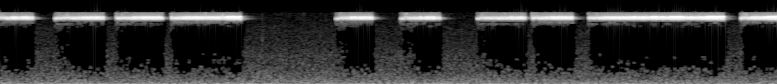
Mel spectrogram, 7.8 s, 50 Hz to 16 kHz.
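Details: Marsh bell cricket, recorded for the National Institute of Biological Resources in 2020: very high, pure ringing trills in bursts of half a second to about a second and a half, separated by short silences, with one longer pause midway and a quiet background.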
